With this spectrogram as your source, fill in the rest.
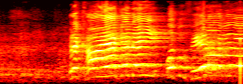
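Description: A man shouts loudly on a stage.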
